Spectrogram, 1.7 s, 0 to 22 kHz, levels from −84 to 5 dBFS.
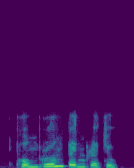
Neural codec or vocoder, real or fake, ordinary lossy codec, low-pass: none; real; Opus, 16 kbps; 7.2 kHz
